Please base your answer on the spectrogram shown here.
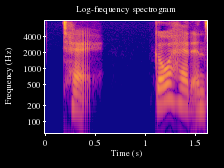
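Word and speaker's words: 手: It's pronounced Te. Go ahead and say it. Te.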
